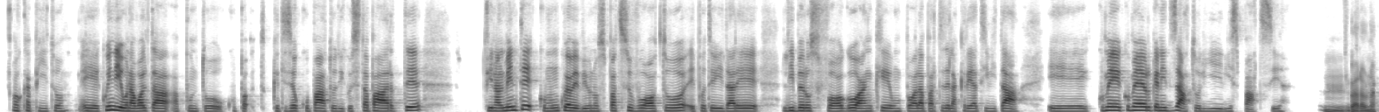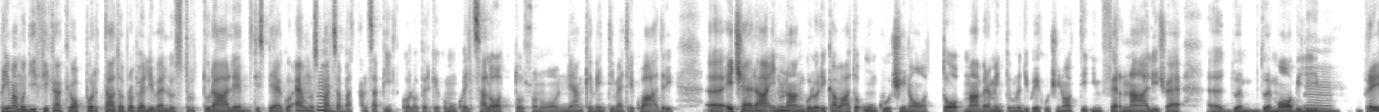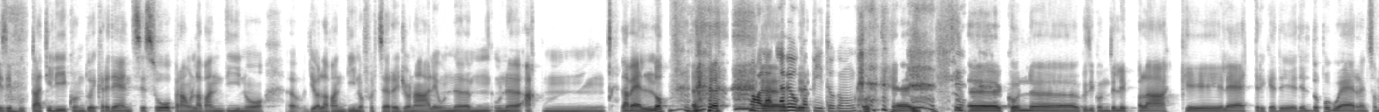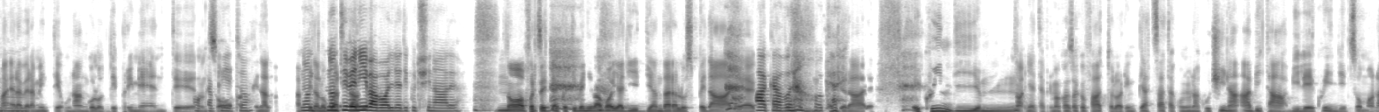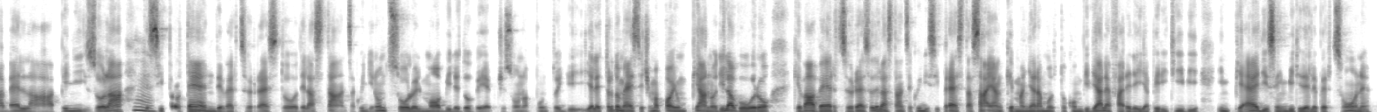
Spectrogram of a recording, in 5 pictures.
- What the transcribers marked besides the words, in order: "guarda" said as "guara"; chuckle; chuckle; laughing while speaking: "okay"; giggle; chuckle; laughing while speaking: "cavolo, okay"; "resto" said as "resso"
- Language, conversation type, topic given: Italian, podcast, Come posso gestire al meglio lo spazio in una casa piccola: hai qualche trucco?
